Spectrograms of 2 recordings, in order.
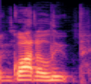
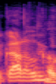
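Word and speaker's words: Guadalupe: that is the name that and it's also guadaloop we have a guadaloop street anyway guadaloop I am familiar with yes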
